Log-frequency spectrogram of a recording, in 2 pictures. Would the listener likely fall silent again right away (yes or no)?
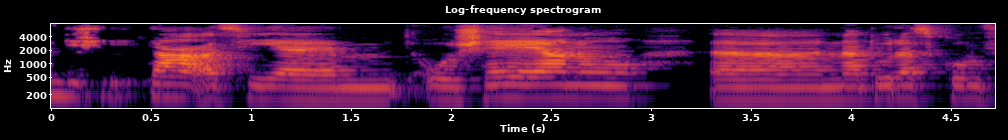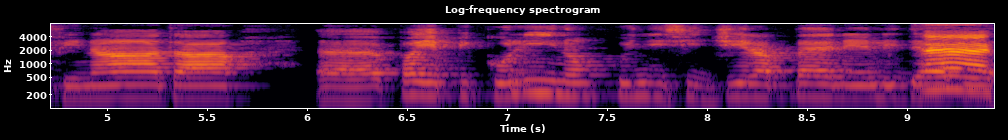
yes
